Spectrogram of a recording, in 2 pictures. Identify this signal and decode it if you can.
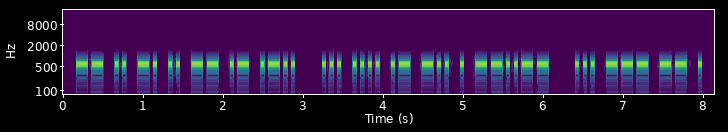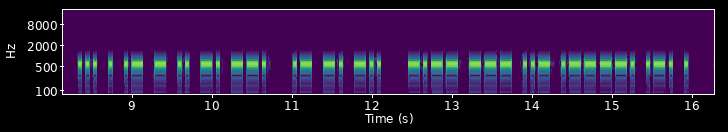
Morse code, heard as a keyed tone, about 25 wpm, 600 Hz. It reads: MINIMAL SHADE, SOME SEATING AND YOU'RE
